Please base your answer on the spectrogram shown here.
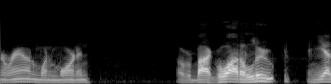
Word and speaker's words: Guadalupe: I was just walking around one morning over by Guadalupe, and yeah, they pronounce it Guadalupe in Austin. It's not Guadalupe, it's Guadalupe.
